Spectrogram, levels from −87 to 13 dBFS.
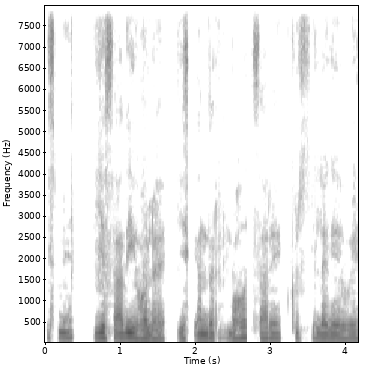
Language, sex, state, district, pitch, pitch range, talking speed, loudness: Hindi, male, Bihar, Begusarai, 115 Hz, 110-125 Hz, 185 wpm, -34 LUFS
